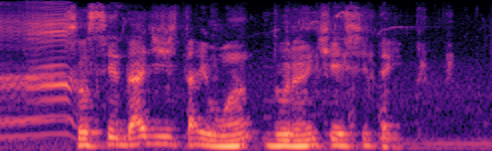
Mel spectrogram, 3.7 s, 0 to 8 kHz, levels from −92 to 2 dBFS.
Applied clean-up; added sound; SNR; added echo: none; Fowl; 14 dB; none.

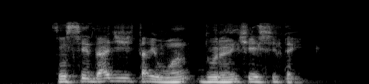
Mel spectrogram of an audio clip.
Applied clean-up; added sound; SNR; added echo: neural mask model DeepFilterNet 3.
